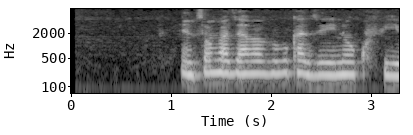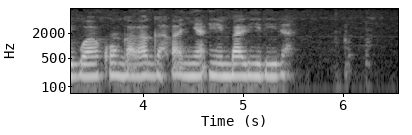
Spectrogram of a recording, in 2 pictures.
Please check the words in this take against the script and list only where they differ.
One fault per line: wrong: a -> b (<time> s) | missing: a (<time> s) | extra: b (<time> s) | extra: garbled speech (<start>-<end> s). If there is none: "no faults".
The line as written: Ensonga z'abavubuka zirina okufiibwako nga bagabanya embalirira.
no faults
